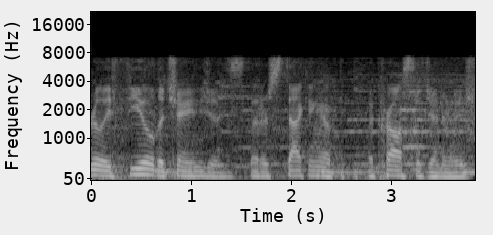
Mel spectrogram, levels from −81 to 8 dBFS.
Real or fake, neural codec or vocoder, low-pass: fake; codec, 16 kHz, 8 kbps, FunCodec, trained on Chinese and English, 25 frames a second; 7.2 kHz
